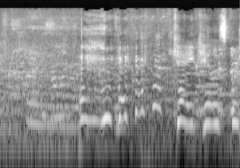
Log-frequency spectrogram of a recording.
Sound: laughter

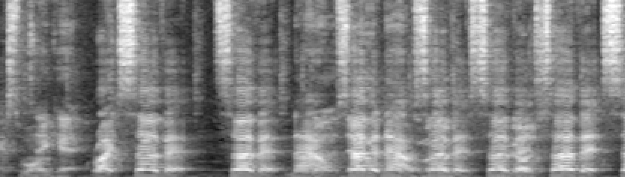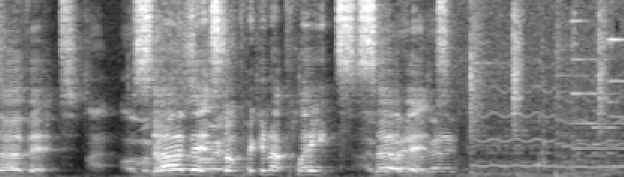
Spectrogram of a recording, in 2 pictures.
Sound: stuttering

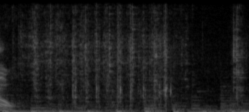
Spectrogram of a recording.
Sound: grinding

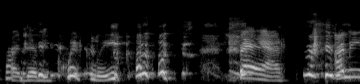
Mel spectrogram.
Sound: laughing

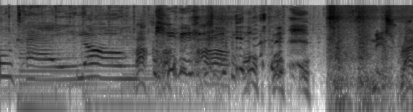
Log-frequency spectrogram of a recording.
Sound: laughter

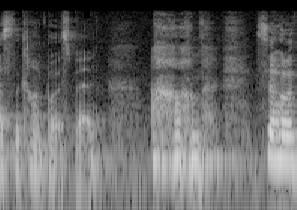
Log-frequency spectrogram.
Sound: chuckling

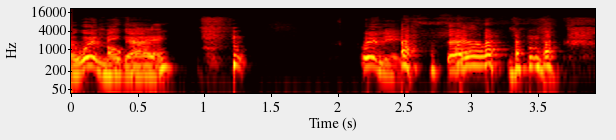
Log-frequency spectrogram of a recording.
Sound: chuckles

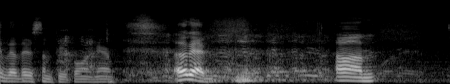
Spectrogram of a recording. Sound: audience laughing

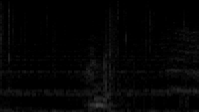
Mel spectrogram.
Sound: Ewok noise

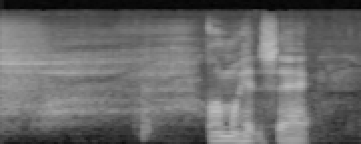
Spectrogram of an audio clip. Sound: sighs

